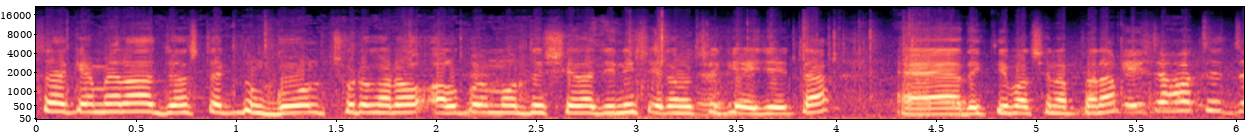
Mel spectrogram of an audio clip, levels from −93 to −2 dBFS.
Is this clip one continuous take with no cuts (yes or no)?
yes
